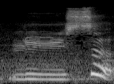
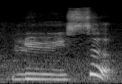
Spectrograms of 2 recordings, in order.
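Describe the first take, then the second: No difference in how they are said.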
